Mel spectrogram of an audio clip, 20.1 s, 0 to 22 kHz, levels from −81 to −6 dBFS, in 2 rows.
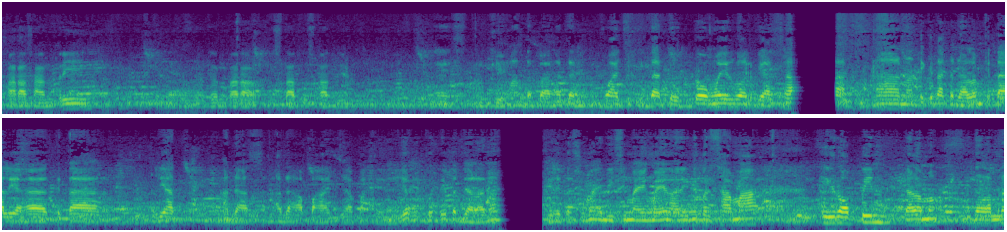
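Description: A call audio freeze runs from 7.89 to 8.35 s. The last sound is carried on as a fading buzz for a moment, then goes silent for about 0.31 s of the 0.44 s hold. Nothing is lost; the audio resumes where it left off, now running later. The likely cause is packets held up in transit, leaving the jitter buffer empty so the receiver had to improvise until they arrived.

A skip ahead follows at 8.51 to 8.54 s. Playback jumps forward across a join of only about 9 ms, and roughly 0.3 s of audio is gone. With material already queued behind the late packets, that stretch was discarded, pulling the delay back by roughly the same amount. The two sides meet almost directly, so the cut sounds abrupt rather than gappy.

A jitter buffer slow-down spans 10.31 to 11.51 s. The sound plays at 96% speed with its pitch unchanged, giving slightly drawn-out, stretched sounds. The receiver was rebuilding its reserve by repeating single pitch periods and bits of pauses many times over, adding 59 ms in total across the stretch.

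Jitter buffer speed-up appears twice. From 12.60 to 14.41 s the audio runs at 104% speed, about a tenth of a second trimmed out. From 17.49 to 19.28 s it runs at 102%, about 50 ms removed. Both times the buffer held more than its target, so short slices of one or a few pitch periods were cut repeatedly, speeding the sound up without raising its pitch.

A second call audio freeze sits between these, from 15.00 to 15.46 s. It behaves like the first: a brief fading continuation, then about 0.33 s of silence within a 0.44 s fill, and the audio picks up with nothing missing.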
